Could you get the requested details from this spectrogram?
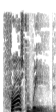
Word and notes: frostweed: British English

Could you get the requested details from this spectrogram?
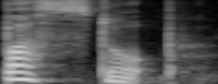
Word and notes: bus stop: British English

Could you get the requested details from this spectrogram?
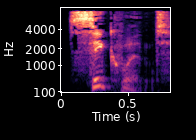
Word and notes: sequent: British English

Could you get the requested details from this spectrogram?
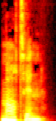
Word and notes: martin: British English

